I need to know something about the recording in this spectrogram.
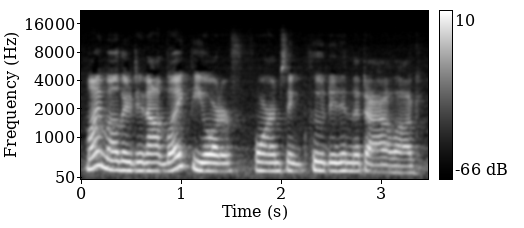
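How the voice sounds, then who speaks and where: A woman reading a children's picture book aloud in an expressive, engaged way, with small asides to her listeners. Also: medium pitch. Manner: expressive, pausing to comment to young listeners. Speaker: read-aloud storyteller. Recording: clearly noisy home recording.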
